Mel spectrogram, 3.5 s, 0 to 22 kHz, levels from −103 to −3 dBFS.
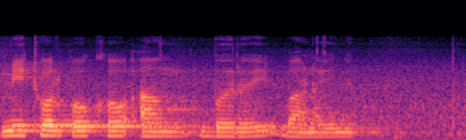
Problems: constant background noise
